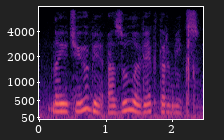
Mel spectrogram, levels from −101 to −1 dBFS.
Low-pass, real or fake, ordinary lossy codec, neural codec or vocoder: 7.2 kHz; real; Opus, 32 kbps; none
